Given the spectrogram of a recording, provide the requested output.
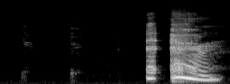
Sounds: Throat clearing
